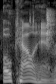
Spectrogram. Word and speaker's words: O'Callaghan: O'Callaghan, right? – That's perfect. – Oh, okay, then that's fine. I wasn't sure if the G was silent or not, so I didn't want to butcher it.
